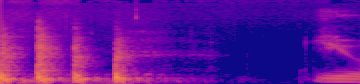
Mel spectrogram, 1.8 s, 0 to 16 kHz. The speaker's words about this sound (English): Naturally, you guys head down to room 852. And the door is ahead of you. I'll knock on the door.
